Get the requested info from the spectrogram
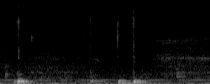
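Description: About four clicks of computer keys being pressed, the first one loudest, with a faint steady hum underneath.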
